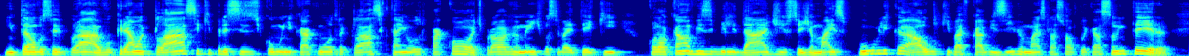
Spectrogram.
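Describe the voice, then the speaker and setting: A young Brazilian man talks through code organization in a loose, conversational teaching voice. He uses plenty of small fillers and checks in with the listener as he goes. His pitch sits at an ordinary middle height for a man. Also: fairly even intonation. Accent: Brazilian Portuguese. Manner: talks loosely with fillers, slows down reading English passages. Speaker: programming instructor. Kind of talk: casual explanatory lesson, reading and translating a book.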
